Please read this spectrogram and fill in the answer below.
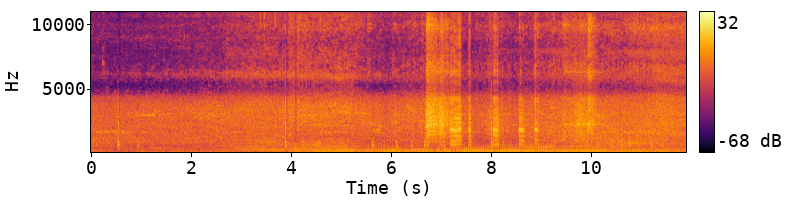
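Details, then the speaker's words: Honda Scoopy 2021 with rough noise two days after an oil change: harsh, gritty running with rattly bursts. Abrasive emery compound was put in the oil, destroying the connecting rod, piston and cylinder block. "lahirnya ini cukup kasar temen-temen Ayo kita putar Zaini kasar suaranya ya"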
